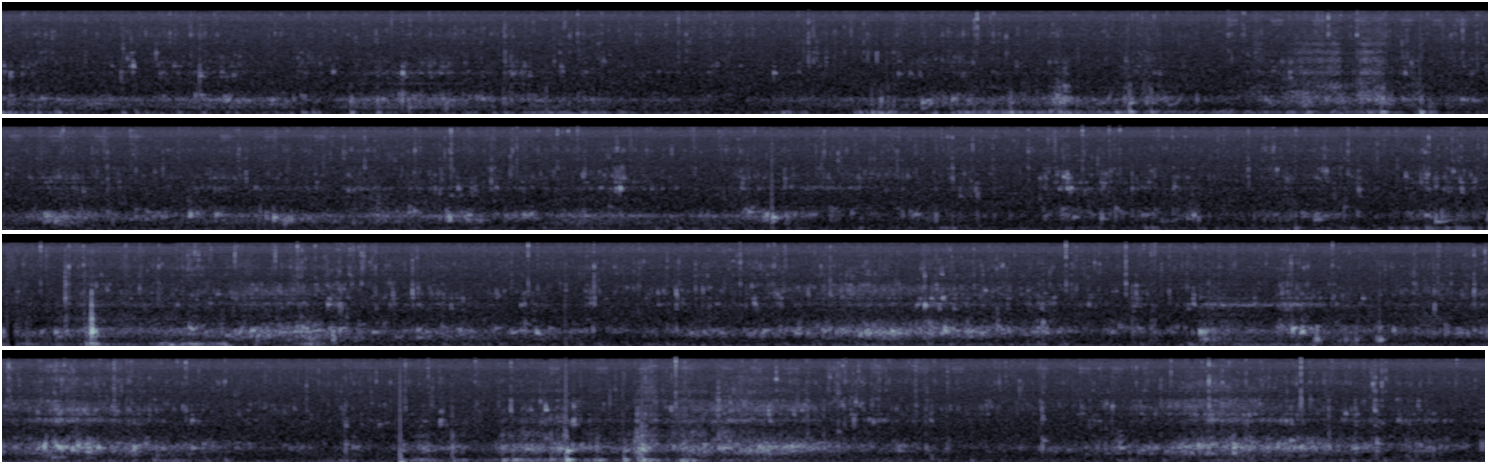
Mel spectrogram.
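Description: Muffled water sloshing and gurgling picked up by a camera underwater, swelling and fading every few seconds, with scattered clicks and taps.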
